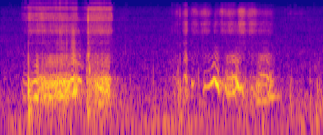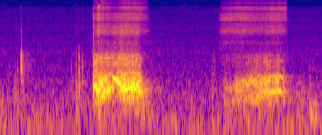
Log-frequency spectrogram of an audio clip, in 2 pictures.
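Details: Female pet harlequin rabbit asleep, snoring and seeming to talk in her sleep: four breathy, noisy snorts about every one to two seconds, some carrying faint squeaky tonal wavers, with quiet pauses between.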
